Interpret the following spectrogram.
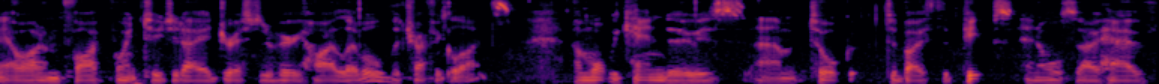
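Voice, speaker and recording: The man's pitch sits very deep and low. He talks with an Australian accent. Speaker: council officer. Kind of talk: committee meeting discussion.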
